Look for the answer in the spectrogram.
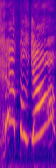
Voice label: "incoming", Southern Belle; speech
